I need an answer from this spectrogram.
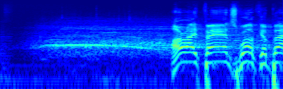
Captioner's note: crowd cheering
